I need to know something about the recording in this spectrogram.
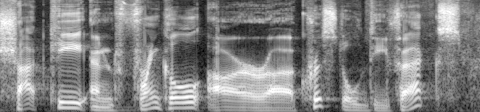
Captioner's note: none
